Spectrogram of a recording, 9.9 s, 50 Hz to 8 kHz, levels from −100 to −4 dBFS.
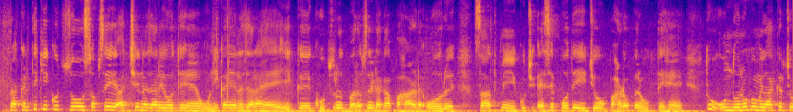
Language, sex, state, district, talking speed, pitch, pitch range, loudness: Hindi, male, Uttar Pradesh, Varanasi, 230 wpm, 180 Hz, 160-205 Hz, -13 LUFS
